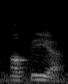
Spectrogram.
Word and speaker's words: Althea: Althea. Yeah. Pronounce the E correctly.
